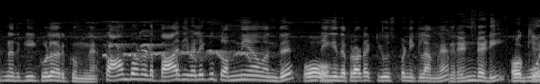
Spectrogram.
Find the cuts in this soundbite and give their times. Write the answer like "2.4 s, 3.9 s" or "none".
1.0 s, 4.5 s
